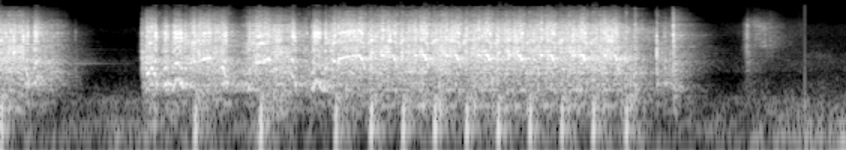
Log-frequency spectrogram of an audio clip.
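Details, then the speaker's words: Yamaha restoration engine, repeat compression test cranking with throttle open: quick, even cranking beats about four a second, strong and regular; compression great, healthy on every stroke. "let's try that again dude that is great compression throttle open"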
